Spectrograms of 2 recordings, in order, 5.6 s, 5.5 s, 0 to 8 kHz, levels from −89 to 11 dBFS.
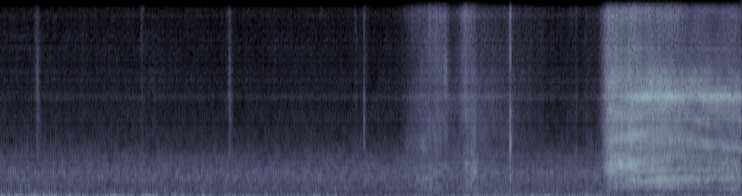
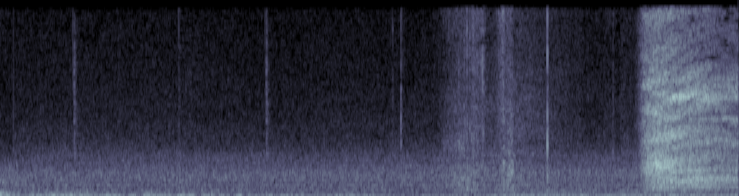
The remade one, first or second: first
